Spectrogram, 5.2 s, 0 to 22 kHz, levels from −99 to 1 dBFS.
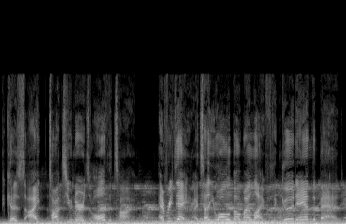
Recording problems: echo of what is said; noticeable; throughout; 330 ms later, 15 dB below the speech
low rumble; loud; throughout; 9 dB below the speech

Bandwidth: 14.5 kHz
